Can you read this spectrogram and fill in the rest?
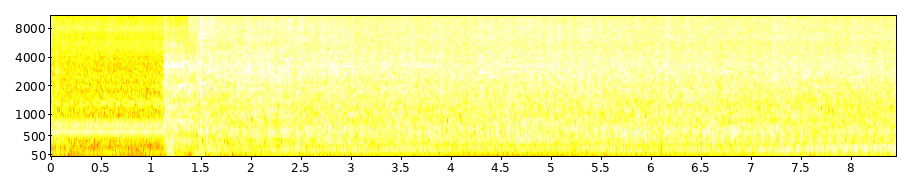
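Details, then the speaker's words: Restored 1932 Ford gasser truck, V8 engine that sat 40-plus years, first start with no coolant or fan belt, fan off: brief crank then steady even idle, no knocks or misses; oil pressure about 42, sounds healthy. "but that's good oil pressure yeah oh that sounded beautiful too"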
